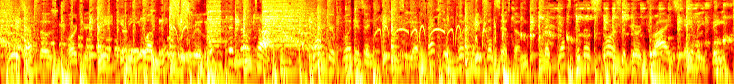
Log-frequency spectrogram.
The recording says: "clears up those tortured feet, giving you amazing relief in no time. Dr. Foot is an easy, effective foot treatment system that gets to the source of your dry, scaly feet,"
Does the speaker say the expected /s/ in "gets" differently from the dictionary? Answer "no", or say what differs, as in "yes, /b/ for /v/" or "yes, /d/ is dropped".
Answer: no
